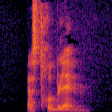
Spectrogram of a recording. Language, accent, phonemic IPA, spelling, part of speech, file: French, France, /as.tʁɔ.blɛm/, astroblème, noun, LL-Q150 (fra)-astroblème.wav
- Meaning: astrobleme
